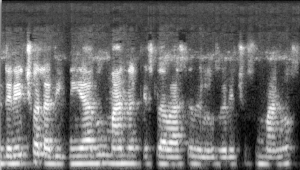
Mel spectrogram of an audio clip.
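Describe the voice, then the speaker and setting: A woman speaks with a Mexican accent at a medium pitch. Her voice is somewhat breathy. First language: Nahuatl (speaking Spanish). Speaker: lawyer and webinar speaker. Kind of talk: webinar presentation. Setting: online webinar. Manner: hesitant, many filler sounds.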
